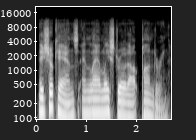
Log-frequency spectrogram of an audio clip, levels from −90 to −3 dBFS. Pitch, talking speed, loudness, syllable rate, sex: 110 Hz, 175 wpm, -17 LUFS, 4.6 syllables/s, male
